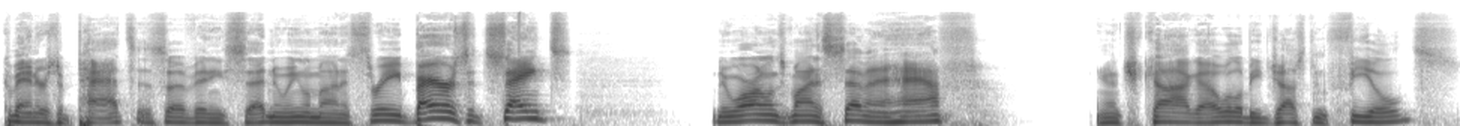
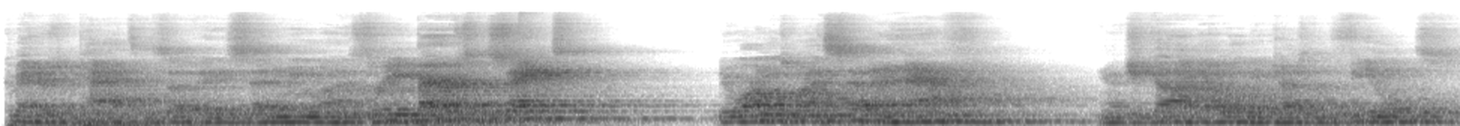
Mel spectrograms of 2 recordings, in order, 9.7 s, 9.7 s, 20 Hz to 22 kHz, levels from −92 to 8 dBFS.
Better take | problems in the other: first | room echo; strong; dies away in 1.9 s // off-mic speech; far

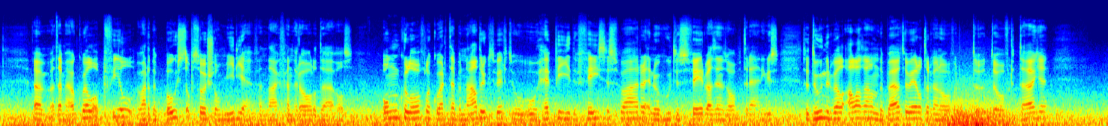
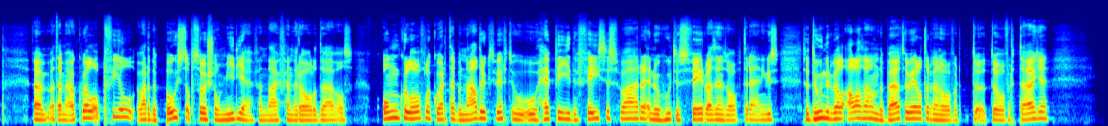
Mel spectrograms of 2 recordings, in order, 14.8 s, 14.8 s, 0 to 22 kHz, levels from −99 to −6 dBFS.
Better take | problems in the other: second | wind noise on the microphone; heavy; 8 dB below the speech

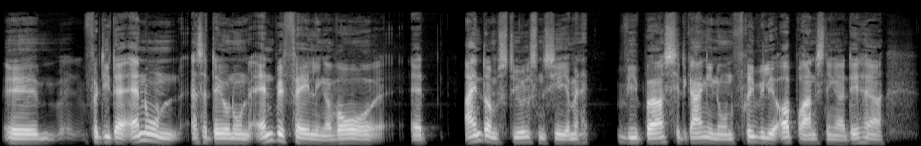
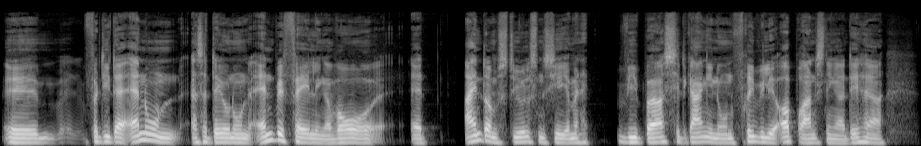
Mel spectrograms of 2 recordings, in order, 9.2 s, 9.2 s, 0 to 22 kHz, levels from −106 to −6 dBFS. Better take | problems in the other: second | thin; somewhat; fading below 300 Hz

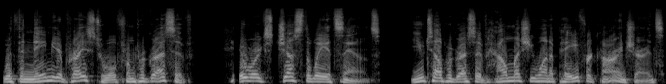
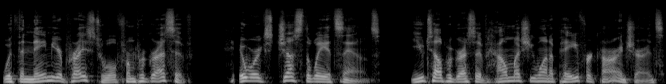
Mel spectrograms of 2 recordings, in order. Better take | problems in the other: second | distortion; slight; 10 dB below the speech

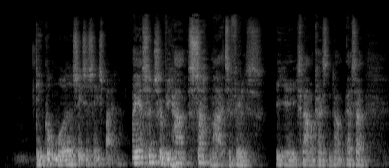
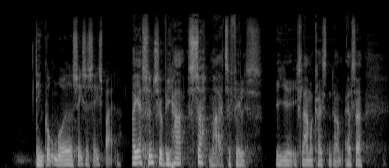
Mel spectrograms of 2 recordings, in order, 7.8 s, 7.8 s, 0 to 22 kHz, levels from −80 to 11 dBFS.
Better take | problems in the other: second | off-mic speech; far // room echo; very slight; dies away in 0.3 s

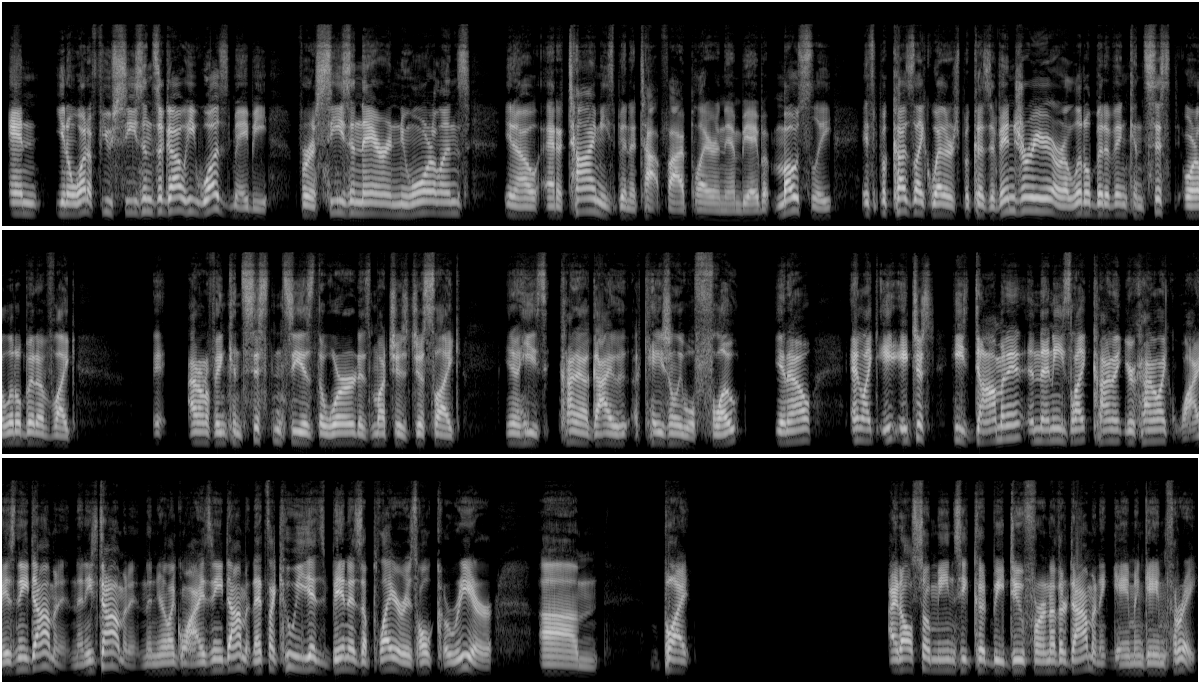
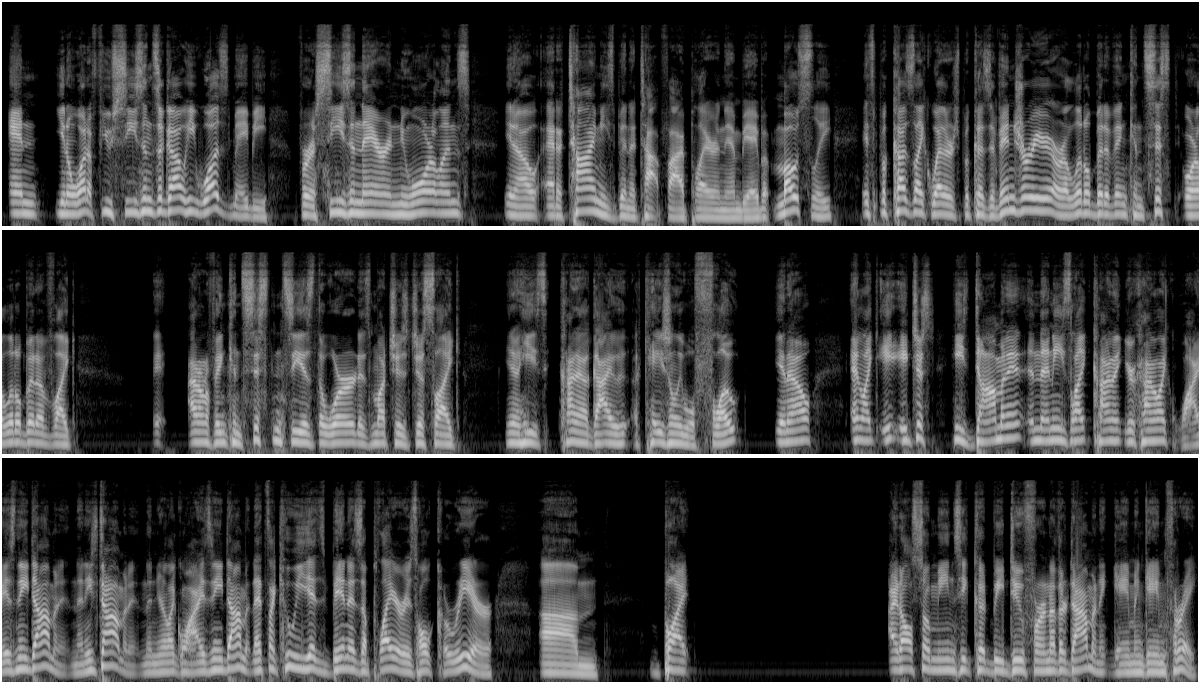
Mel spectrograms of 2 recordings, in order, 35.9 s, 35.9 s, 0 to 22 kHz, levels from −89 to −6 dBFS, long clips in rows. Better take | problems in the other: second | thin; somewhat; fading below 250 Hz

